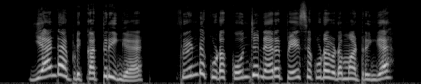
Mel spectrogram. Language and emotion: Tamil, angry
